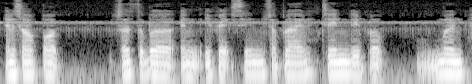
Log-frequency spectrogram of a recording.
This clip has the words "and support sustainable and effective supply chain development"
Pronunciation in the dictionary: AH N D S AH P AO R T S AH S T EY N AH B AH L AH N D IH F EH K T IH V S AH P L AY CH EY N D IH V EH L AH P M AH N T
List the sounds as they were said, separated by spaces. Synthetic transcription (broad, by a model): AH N S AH P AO T S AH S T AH B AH L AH N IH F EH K S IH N S AH P L AY CH EY N D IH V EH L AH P M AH N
